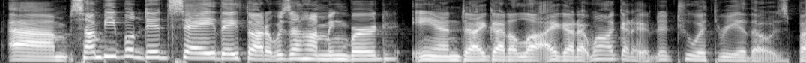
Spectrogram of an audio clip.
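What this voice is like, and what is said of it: New England accent. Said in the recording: “I detected an accent. ... New Hampshire.”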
